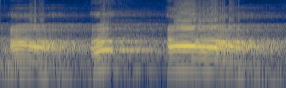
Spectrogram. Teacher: विवृत का मतलब था मुंह का खुला होना, आ अ आ, पूरा होंठ खुल गया आ, अब इतना होंठ कहीं नहीं खुलता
